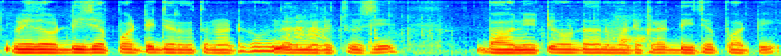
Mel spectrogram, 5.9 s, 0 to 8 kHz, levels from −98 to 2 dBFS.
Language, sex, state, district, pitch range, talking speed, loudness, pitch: Telugu, male, Andhra Pradesh, Sri Satya Sai, 115-125 Hz, 175 wpm, -14 LUFS, 120 Hz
